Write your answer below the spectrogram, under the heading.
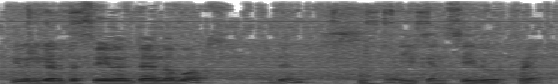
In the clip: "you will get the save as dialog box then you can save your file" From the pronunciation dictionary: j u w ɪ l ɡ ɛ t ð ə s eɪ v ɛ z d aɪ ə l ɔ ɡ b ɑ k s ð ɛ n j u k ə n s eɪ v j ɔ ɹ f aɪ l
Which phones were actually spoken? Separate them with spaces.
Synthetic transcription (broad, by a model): j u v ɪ l ɡ ɛ t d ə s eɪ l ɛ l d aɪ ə l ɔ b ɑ s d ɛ n j u k ə n s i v j ɔ ɹ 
